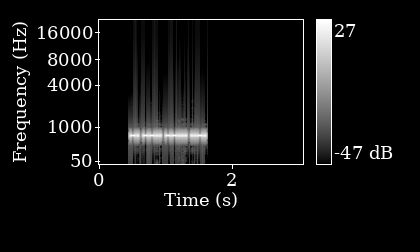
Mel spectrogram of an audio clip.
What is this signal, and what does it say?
Morse code, heard as a keyed tone, about 50 wpm, 700 Hz. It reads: NZ7F
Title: USA Call Signs - 4 Characters - 50wpm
